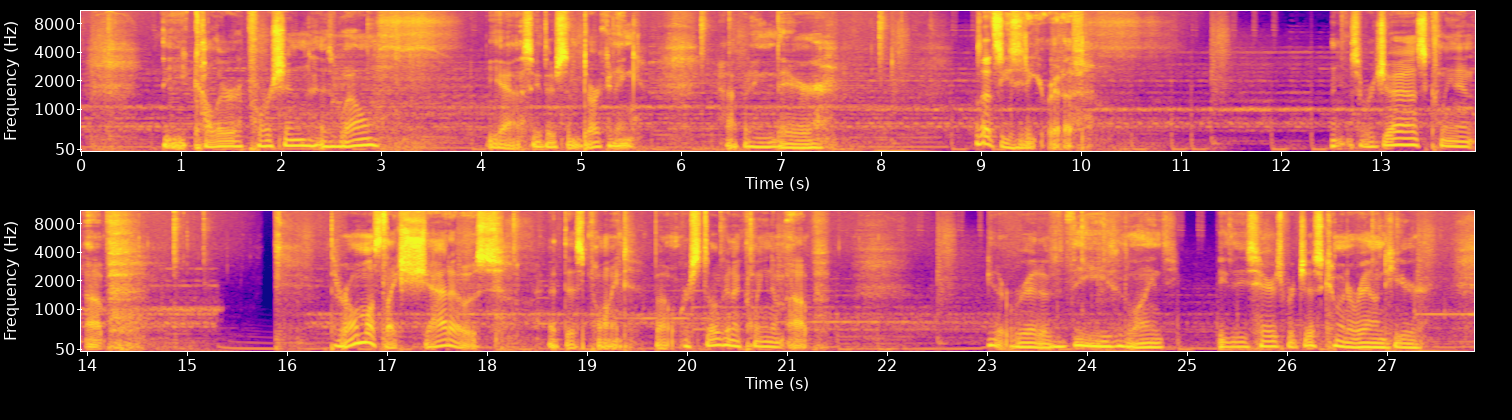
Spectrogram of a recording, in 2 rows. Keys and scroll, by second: 11.7 space, 11.8 space, 27.8 space.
